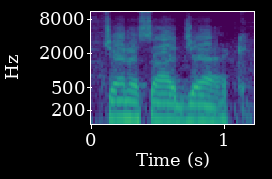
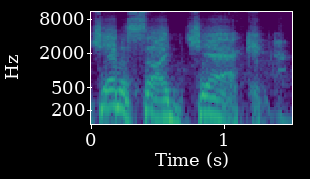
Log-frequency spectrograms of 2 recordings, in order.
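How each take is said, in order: First: It is said flatly, without much emphasis. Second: It is said with strong, forceful emphasis.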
